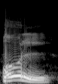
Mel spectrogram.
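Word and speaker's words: قُلْ: দিচ্ছি কফ লাম পেশ কুল কুল কফ হরফ জিহ্বার গোড়া তার বরাবর উপরের তালুর সঙ্গে লাগাইয়া উচ্চারণ করতে হবে তো এ কফ জজমওয়ালা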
